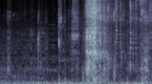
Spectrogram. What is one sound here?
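A woman bites into crisp food with a loud crunch.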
